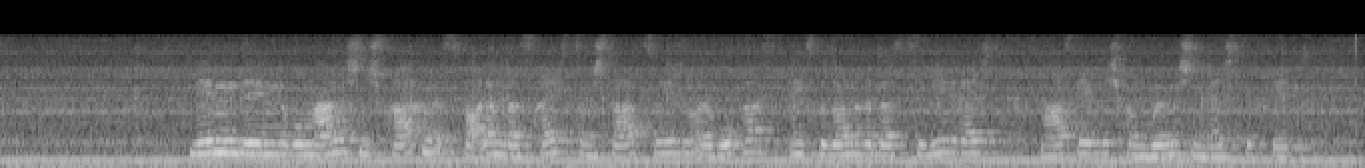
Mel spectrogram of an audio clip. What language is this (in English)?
German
